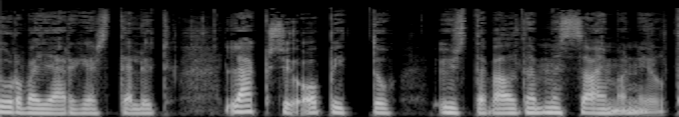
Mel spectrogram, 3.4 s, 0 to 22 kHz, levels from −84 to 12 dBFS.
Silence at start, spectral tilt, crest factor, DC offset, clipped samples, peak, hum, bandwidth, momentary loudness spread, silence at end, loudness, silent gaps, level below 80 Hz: 0 s; -6.5 dB/octave; 16 dB; under 0.1%; under 0.1%; 0 dBFS; none; 16 kHz; 6 LU; 0.1 s; -18 LUFS; none; -60 dBFS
